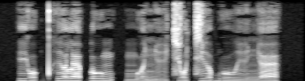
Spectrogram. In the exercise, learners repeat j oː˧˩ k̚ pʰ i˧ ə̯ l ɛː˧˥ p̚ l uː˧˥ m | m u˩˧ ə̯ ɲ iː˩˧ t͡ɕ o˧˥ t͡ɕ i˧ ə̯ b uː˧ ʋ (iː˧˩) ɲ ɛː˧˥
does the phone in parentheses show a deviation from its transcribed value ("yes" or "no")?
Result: no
